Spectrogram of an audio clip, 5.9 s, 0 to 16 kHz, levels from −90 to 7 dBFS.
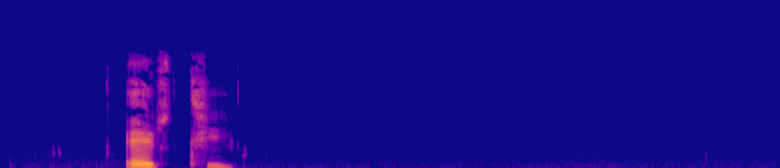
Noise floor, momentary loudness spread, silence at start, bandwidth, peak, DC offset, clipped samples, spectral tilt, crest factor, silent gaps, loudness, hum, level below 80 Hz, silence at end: -83 dBFS; 19 LU; 0.95 s; 11 kHz; -6 dBFS; under 0.1%; under 0.1%; -4 dB/octave; 24 dB; none; -21 LUFS; none; -88 dBFS; 4.15 s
